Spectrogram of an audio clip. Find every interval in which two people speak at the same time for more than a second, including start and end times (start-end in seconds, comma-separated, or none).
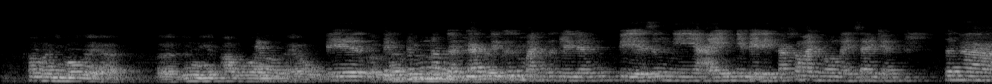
3.8-5.3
